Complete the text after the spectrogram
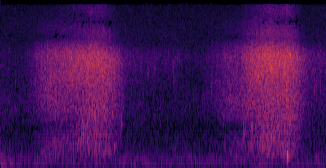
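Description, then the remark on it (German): Two slow waves swell and break on the shore, each a broad hiss of surf that rises, peaks and washes back, with a soft continuous roar between them and no voices. “Mit jeder Welle immer mehr Schwere.”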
